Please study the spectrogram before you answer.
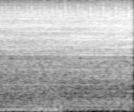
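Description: Short stretch of smooth, steady idle with no knocks, misses or rattles; the engine runs evenly and sounds healthy.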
